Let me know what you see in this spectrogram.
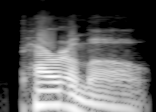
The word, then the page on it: paramo: American English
